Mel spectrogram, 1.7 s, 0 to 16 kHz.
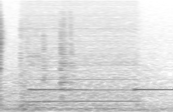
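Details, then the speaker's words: Corvette, key turned to run: steady mid-pitched hum from the in-tank fuel pump in the rear, running 2–3 seconds to build pressure; normal fuel pump prime. "So you could hear that fuel pump run for about 2 to 3 seconds. And it runs like that so we could build up fuel pressure and start the car."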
